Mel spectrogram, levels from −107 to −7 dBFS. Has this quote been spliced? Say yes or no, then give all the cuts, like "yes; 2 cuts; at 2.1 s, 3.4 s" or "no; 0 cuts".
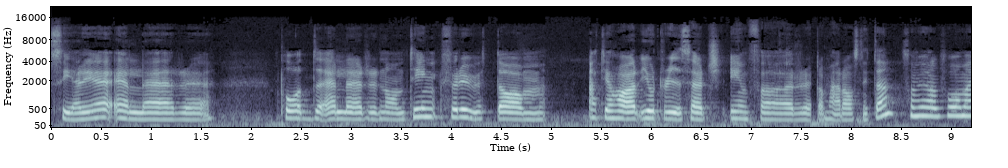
yes; 1 cut; at 7.6 s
